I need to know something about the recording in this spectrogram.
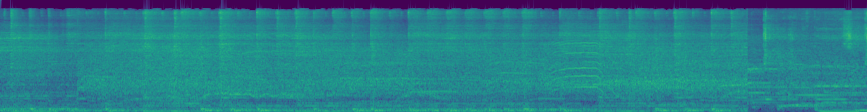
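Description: Live pop music played loud through an arena sound system, recorded from the audience: a heavy bass beat with a voice singing over it and crowd cheering. The bass cuts out abruptly about a second before the end.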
